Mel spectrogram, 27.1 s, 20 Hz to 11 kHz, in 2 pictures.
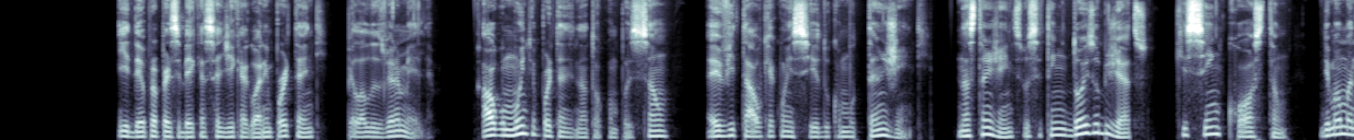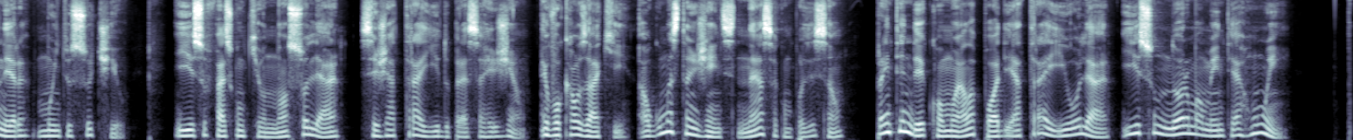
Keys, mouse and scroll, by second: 0.9 click, 18.9-19.8 scroll up 2.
